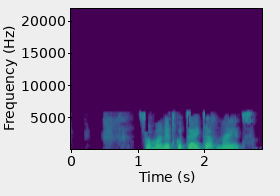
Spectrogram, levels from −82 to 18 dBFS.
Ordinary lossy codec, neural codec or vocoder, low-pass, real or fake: MP3, 24 kbps; none; 7.2 kHz; real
